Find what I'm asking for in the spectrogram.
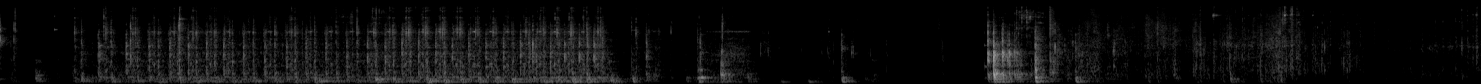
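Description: A sewing machine runs close by with a rapid steady stitching whir for several seconds, pauses briefly amid small handling clicks, then starts up again stitching a seam on a fabric pouch.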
